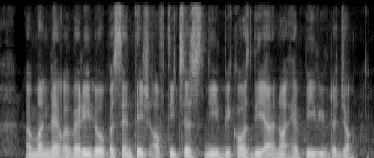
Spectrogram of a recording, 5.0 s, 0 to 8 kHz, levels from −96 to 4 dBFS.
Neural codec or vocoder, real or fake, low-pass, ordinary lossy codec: codec, 16 kHz, 4.8 kbps, FACodec; fake; none; none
